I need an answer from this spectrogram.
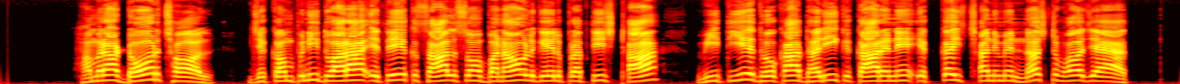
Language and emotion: Maithili, fearful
